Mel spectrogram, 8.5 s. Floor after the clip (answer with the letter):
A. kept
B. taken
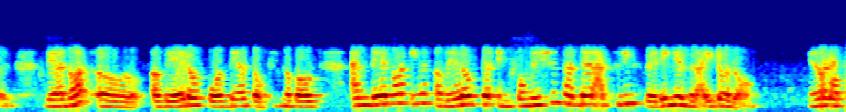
A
